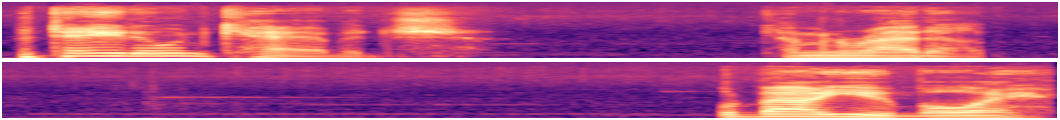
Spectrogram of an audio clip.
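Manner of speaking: put-on old innkeeper welcoming a returning guest. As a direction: greet an old friend cheerfully.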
